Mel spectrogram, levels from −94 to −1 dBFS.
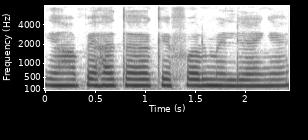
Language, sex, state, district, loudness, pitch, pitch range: Hindi, female, Uttar Pradesh, Jyotiba Phule Nagar, -27 LUFS, 215 Hz, 215-220 Hz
